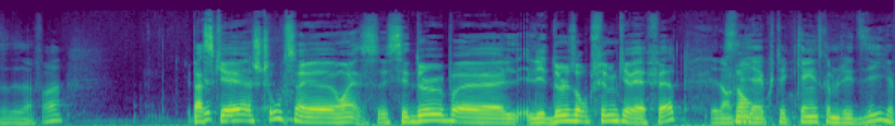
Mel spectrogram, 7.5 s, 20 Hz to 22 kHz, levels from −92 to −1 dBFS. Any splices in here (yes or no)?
no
